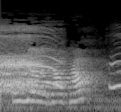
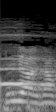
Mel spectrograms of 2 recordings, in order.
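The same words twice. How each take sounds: First: Said in the usual way. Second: Put-on much higher, playful baby-talk pitch; squeaky high mock. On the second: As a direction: echo the question in a tiny high voice. Mother repeats question to toddler. (giọng the thé trêu con)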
